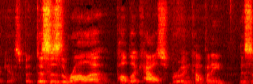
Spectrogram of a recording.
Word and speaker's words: Rolla: rolla it does now my mom calls it rola she doesn't know how to pronounce it every time i correct her she's like it's roloff yeah this is uh well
